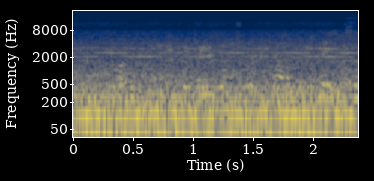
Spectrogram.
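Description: City street ambience: a steady rumble of traffic mixed with the voices of passers-by.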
